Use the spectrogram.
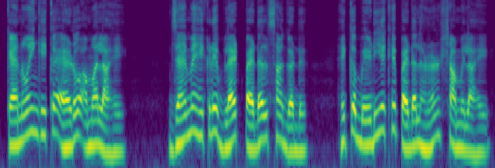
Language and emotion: Sindhi, neutral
